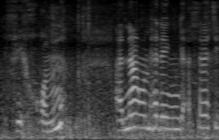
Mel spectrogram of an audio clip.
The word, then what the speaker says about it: Gijón: had another lovely warm showers stay here in, I was pronouncing it Gijón, but it's Gijón.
